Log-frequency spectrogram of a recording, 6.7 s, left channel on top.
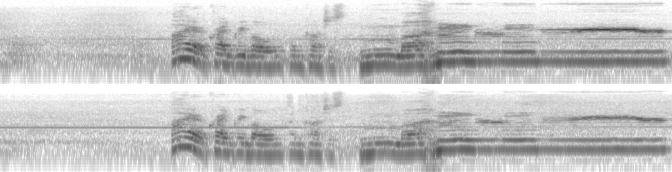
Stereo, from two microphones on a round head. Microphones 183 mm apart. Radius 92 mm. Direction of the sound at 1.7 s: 40° right (ahead or behind).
